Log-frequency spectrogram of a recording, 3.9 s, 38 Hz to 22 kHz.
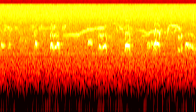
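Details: European bee-eaters recorded on 29 May 2021: about ten short, burry, rolling notes scattered over four seconds, some paired, with faint higher sounds in the background and a quiet hiss throughout.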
